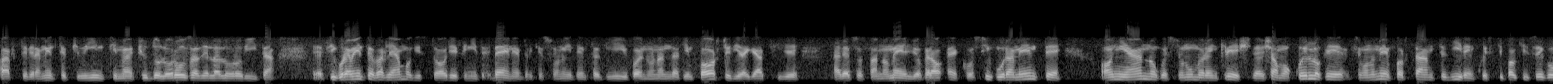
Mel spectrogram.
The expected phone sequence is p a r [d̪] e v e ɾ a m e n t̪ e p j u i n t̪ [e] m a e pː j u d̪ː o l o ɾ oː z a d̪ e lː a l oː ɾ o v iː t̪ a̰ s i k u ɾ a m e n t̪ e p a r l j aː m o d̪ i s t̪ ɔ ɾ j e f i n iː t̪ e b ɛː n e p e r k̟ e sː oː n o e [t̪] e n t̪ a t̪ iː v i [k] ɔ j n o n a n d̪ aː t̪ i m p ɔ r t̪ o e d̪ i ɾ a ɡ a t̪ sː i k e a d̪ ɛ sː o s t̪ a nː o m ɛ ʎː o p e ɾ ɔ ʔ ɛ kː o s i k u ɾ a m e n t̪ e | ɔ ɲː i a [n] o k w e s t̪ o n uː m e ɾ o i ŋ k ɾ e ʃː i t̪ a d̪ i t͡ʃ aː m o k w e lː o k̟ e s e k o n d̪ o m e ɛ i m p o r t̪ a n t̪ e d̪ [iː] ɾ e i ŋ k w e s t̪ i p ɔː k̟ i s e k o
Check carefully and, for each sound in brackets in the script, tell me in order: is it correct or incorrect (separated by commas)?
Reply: incorrect, incorrect, correct, incorrect, incorrect, correct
